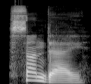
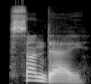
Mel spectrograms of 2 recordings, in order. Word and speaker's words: Sunday: আমরা সানডে বলি, বাট প্রকৃত উচ্চারণ হচ্ছে সানডেই। সানডেই। মনে থাকবে নিশ্চয়ই। কি উচ্চারণ তাহলে? Sunday. Sunday.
